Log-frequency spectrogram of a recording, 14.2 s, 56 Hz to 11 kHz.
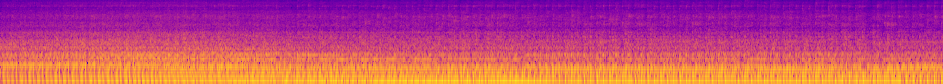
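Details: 1961 Harley-Davidson Panhead running rough after a ride, owner first suspected fuel starvation: lumpy uneven V-twin beat that stumbles and chugs through the revs; intake manifold leak.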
